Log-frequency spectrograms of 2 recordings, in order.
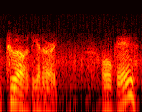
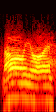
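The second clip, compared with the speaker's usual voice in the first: louder, flat-out no; firm refusal; 3 semitones higher, 8 dB louder, slower than usual. Acted. Stanley, turning down Leroy's money, says a firm loud no. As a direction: put your foot down.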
